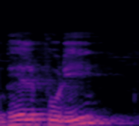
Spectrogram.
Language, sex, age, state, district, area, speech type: Maithili, male, 30-45, Bihar, Samastipur, rural, spontaneous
